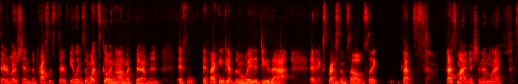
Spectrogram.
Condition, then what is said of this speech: No condition.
